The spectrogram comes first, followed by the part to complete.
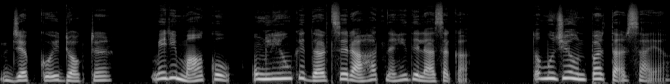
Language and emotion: Urdu, sad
